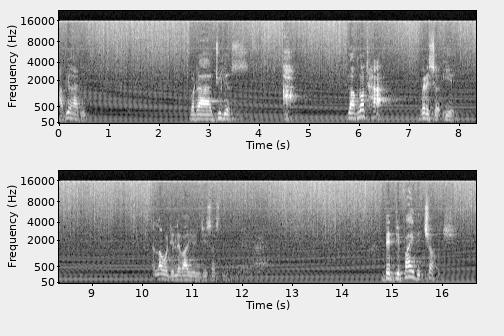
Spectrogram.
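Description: A man preaches forcefully into a microphone in short, loud bursts with pauses between them.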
